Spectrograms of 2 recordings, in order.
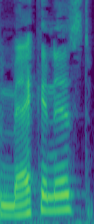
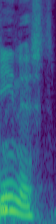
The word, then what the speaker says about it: Machinist: He made the Mechanist before he did Batman. Is that how you Begins. pronounce it? Machinist, bitch.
